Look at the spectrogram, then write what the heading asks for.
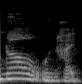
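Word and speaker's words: Unhei: No, Unhi corrected. It's spelled U-N-H-E-I. It's pronounced Unhi.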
